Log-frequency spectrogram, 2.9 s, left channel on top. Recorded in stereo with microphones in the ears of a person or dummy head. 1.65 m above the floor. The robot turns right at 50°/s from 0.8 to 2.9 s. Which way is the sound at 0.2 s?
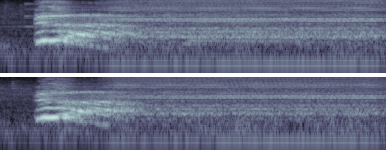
65° left (ahead or behind).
